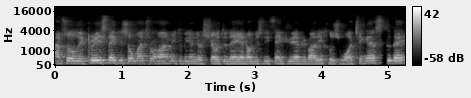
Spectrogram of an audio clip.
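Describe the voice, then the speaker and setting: A man with a Spanish accent and a dark, mellow, fairly high voice rushes along at a very fast pace with hardly any pauses and fairly even intonation. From Spain. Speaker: business coach. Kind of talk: podcast interview. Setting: remote call.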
